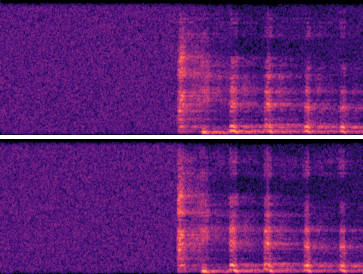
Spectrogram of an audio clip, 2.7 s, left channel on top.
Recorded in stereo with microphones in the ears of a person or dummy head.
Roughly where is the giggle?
Right.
